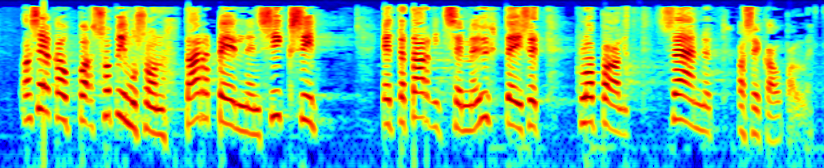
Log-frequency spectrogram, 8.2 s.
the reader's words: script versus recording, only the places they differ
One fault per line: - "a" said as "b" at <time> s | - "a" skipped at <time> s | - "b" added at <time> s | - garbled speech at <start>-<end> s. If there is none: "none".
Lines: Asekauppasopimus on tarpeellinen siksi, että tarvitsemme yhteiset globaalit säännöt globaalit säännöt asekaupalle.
- "globaalit säännöt" skipped at 7.4 s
